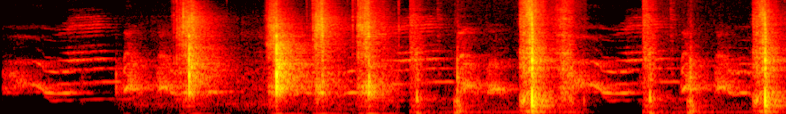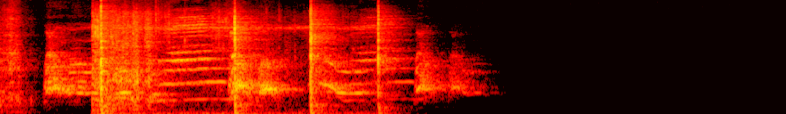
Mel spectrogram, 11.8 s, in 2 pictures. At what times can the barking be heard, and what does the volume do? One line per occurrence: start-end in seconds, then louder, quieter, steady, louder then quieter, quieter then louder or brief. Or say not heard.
0.0-9.5 louder.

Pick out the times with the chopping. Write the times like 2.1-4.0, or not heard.
0.8-8.8.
